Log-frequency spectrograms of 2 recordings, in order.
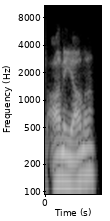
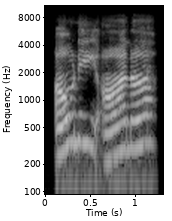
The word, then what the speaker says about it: Oneonta: about something happening and they'll say Oni Anna yeah or one Uncle I've heard that a lot yeah yeah we have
